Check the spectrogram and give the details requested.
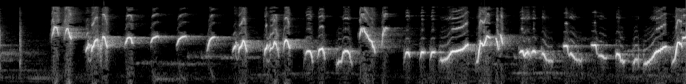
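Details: Loud, varied white-rumped shama song, used to prompt stressed young forest shamas to sing. It opens with sharp high notes, then pours out a steady stream of whistled slurs, rising and falling, with barely a pause.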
